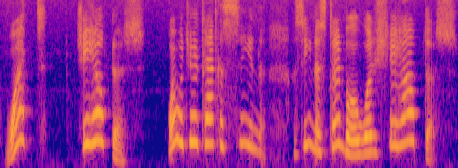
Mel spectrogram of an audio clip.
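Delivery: high-pitched, incredulous protest; indignant disbelief. Acted. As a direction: voice jumps up in baffled objection. Soldiers protest in acted quote.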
